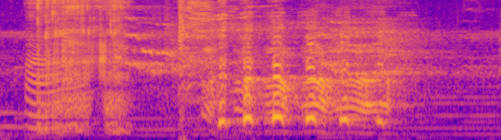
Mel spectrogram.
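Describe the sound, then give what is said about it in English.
A brief harsh squawk in a forest gives way to a loud, wet, squirty fart that sputters in a quick series of five or so bursts before trailing off, with no talking. “An ominous squawk pierces through the forest, followed by a squirty fart noise.”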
